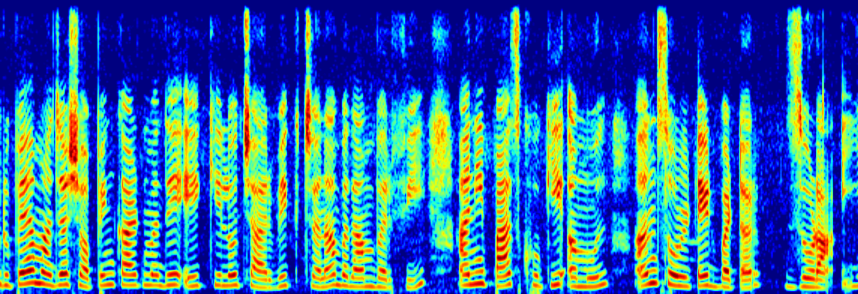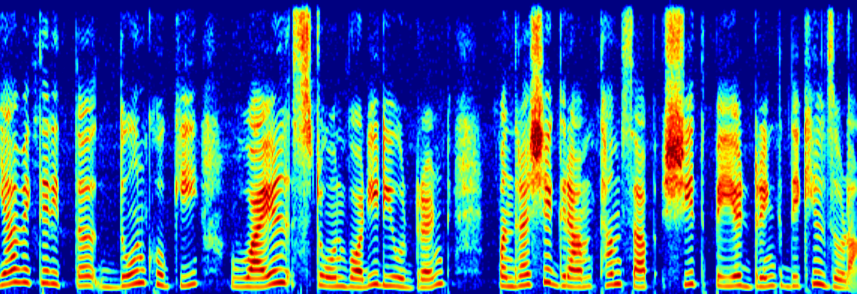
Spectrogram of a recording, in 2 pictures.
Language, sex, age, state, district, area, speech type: Marathi, female, 18-30, Maharashtra, Akola, urban, read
